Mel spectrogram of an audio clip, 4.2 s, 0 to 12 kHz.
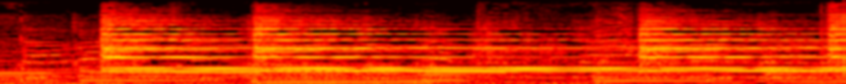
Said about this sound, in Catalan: Antigament, els campanars de l'església sonaven tota la nit per avisar que arribava el dia 1 de novembre.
